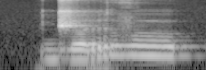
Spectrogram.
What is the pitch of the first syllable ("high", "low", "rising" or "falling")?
low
